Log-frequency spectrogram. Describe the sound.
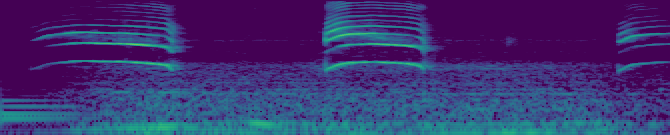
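A cat meows three times, each a clear, high, drawn-out cry with a steady pitch. The first two are separated by a long pause, and the third is cut off at the end over a low background hum.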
